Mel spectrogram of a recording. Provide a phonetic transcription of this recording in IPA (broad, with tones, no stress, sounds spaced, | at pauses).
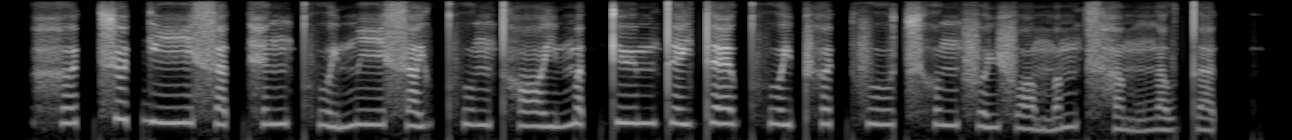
h ɵ˨˥ t̚ s ɵ˥ t̚ j iː˨ s ɐ˨ t̚ h ɪ˨˧ ŋ kʷʰ ɐ˨˩ j m iː˨ s ɐ˨˥ j kʷʰ ɐ˧ ŋ t̪ʰ ɔː˨ j m ɐ˥ t̚ t̪ yː˥ m t̪ e˥ j t̪ ɛː˥ kʷʰ ɐ˥ j pʰ ɵ˥ t̚ f uː˥ t͡sʰ ʊ˥ ŋ f ɵ˧ ɥ f ɔː˨˩ m ɐ˥ m t͡sʰ ɐ˨˩ m ŋ ɐ˨ w t̪ ɐ˨ t̚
